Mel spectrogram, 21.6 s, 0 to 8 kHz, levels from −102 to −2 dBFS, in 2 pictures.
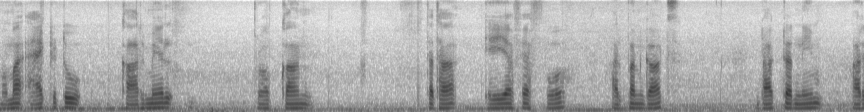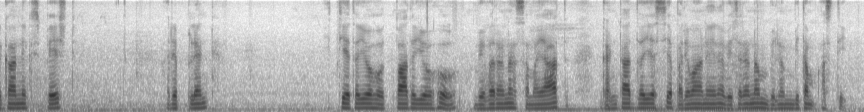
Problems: none marked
